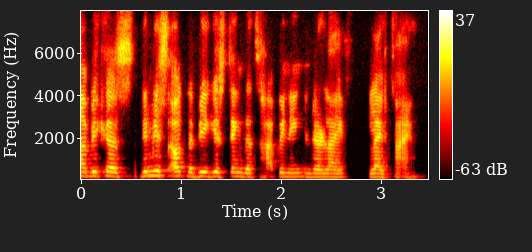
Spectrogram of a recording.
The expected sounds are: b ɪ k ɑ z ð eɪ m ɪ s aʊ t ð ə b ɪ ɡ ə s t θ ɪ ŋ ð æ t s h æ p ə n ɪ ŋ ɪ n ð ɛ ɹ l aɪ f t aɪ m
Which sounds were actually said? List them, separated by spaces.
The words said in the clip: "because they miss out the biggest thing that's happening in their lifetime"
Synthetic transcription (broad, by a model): b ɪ k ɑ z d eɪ m ɪ s aʊ t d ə b ɪ ɡ ə s t t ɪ ŋ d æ t s h æ p ə n ɪ ŋ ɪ n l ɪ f l aɪ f t aɪ m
